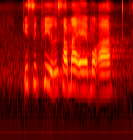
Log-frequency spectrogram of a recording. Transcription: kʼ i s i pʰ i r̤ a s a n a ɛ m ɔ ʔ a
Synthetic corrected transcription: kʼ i s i pʰ i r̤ i s a m a ɛ m ɔ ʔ a

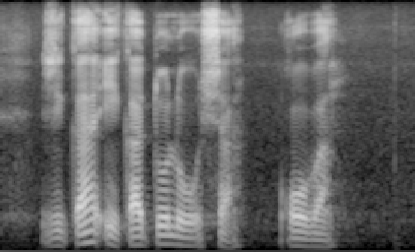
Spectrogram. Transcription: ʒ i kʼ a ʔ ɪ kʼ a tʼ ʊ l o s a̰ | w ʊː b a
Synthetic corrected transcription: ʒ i kʼ a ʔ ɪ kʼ a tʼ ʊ l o ʃ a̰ | ɣ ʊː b a

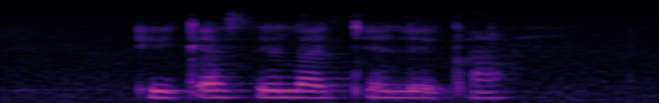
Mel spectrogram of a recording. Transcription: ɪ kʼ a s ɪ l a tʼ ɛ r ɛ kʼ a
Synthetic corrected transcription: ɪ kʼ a s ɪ l a tʼ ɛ l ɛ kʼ a

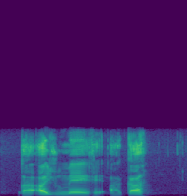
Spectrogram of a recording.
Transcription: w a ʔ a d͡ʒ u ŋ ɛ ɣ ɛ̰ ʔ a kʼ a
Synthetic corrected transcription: ɣ a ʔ a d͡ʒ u m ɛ ɣ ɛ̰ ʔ a kʼ a

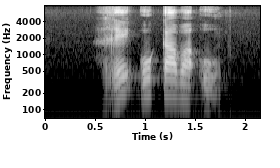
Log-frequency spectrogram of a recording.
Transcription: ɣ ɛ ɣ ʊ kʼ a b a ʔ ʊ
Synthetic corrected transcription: ɣ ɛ ʊ kʼ a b a ʔ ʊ

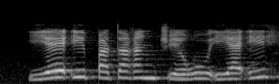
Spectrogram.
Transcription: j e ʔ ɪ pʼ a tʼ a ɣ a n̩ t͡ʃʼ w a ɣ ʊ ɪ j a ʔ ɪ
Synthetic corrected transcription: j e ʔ ɪ pʼ a tʼ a ɣ a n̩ t͡ʃʼ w e ɣ ʊ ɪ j a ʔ ɪ

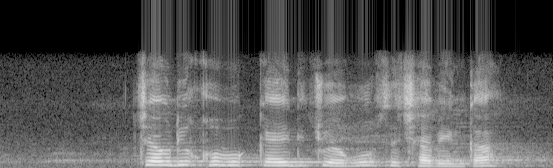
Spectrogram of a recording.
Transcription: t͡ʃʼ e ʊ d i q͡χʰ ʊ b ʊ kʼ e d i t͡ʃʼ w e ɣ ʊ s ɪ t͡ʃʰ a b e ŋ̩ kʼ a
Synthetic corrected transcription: t͡ʃʼ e ʊ d i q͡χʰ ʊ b ʊ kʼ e d i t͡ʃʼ w e ɣ ʊ s ɪ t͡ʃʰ a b e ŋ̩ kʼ a

